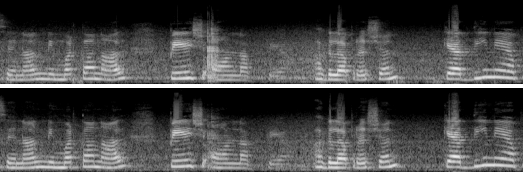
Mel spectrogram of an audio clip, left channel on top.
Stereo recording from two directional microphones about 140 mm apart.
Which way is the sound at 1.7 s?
35° right (ahead or behind).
